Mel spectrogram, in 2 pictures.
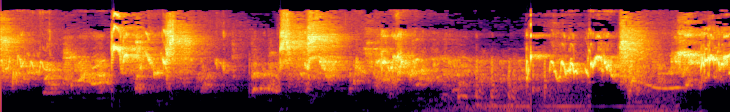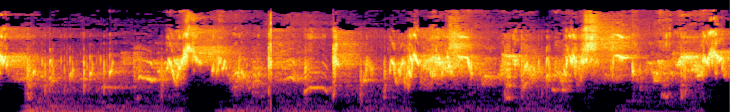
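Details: Happy male pet budgerigar sings his daily routine, a long ongoing warble of twittering chirps, whistled slides and grating notes, over a low rumbling background hum.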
